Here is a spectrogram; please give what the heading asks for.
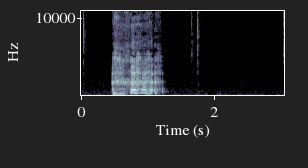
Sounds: Laughter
